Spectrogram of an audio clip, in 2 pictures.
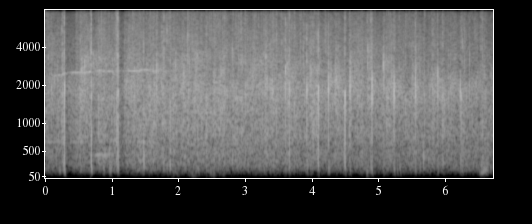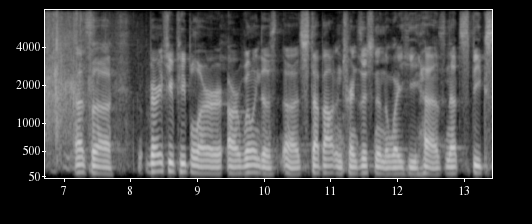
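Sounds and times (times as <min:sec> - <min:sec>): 
room full of people applauding: 0:00.0 - 0:07.7
speech: 0:07.2 - 0:13.4.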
